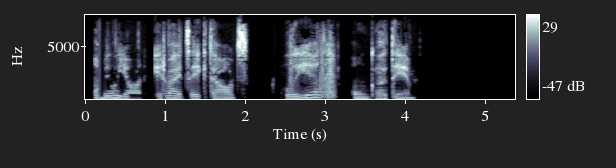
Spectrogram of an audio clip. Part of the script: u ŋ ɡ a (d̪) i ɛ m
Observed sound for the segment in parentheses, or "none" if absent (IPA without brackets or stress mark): d̪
